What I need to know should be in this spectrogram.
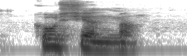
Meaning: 1. suretyship 2. security deposit (action)
- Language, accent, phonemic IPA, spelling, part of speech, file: French, Canada, /ko.sjɔn.mɑ̃/, cautionnement, noun, LL-Q150 (fra)-cautionnement.wav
